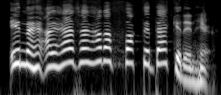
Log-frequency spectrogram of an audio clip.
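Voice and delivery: high, incredulous exclamation; startled disbelief. Retold or imitated. Spotting a yellow jacket by the fire alarm, high startled disbelief. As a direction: react as if stunned by the bee. Startled to find bee indoors.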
